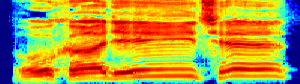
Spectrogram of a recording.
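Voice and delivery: slow, drawn-out booming creature call; muffled monster voice. A narrator's reading. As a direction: loom over the forest with a hollow voice. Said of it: "глухой голос".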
